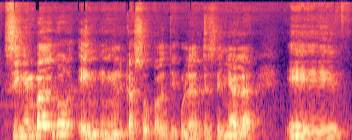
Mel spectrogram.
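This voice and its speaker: A man's voice: mid-range voice, very animated, normal speed, dark tone, echoey room. A man, an author answering interview questions in a thoughtful way with many fillers and restarts.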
